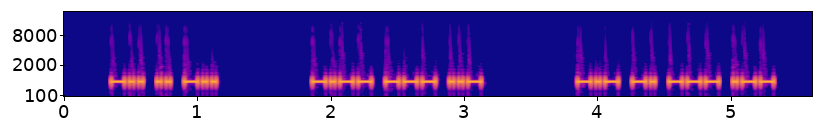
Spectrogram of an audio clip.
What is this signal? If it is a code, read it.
Morse code, heard as a keyed tone, about 36 wpm, 700 Hz. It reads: DID YOU KNOW
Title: 3x Word-Spacing - Sentences from Top 100 Words - 35wpm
